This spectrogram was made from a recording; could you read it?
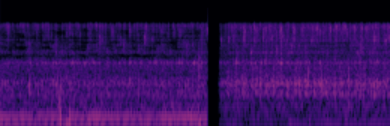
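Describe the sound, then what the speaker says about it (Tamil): A pot of green rice pulav bubbles at a continuous, lively boil close to the mic, with a brief cut in the sound partway through. "இது நல்லா கொதிச்சிட்ருக்கு."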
